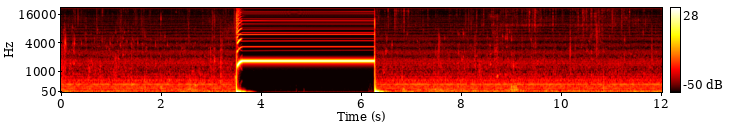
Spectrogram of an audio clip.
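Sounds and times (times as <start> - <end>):
underwater background noise from hydrophones: 3.5 - 6.4.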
